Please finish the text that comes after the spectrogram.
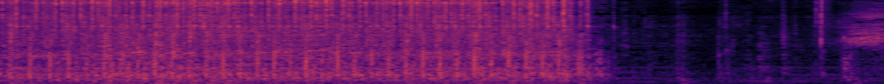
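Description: An embroidery machine stitches the small beak of a pillow design, a loud, fast, steady needle chatter close by for about three seconds, then stopping and leaving faint handling noises.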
